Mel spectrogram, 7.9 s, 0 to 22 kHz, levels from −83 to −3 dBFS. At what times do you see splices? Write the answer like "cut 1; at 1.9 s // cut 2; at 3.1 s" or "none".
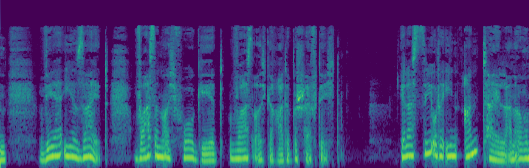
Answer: none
